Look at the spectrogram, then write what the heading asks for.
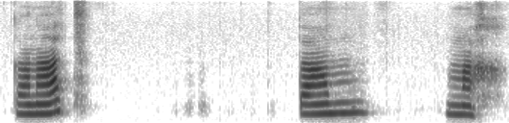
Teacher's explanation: D, t-ya çevrilir sözün kökü olduğuna görə və digər samitlərdə dəyişir.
